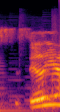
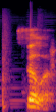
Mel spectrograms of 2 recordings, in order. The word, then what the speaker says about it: Scylla: Celia. There, Celia. Always mess up. I'm sorry. Scylla. Got it. Scylla.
